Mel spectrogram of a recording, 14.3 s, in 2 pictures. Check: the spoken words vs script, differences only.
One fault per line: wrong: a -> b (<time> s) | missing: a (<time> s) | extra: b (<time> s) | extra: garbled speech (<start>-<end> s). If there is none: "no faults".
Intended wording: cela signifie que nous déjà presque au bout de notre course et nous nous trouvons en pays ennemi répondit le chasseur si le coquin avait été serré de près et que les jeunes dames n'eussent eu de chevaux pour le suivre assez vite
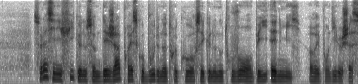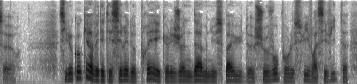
extra: sommes (1.7 s)
extra: que (4.1 s)
extra: pas (11.6 s)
